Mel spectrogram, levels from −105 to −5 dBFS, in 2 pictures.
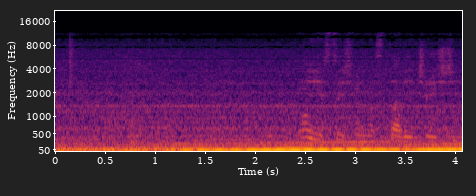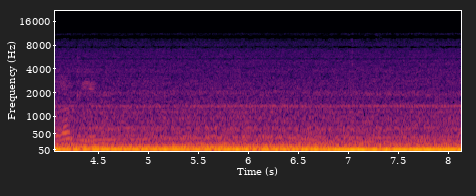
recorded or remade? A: recorded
